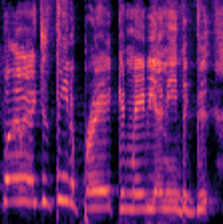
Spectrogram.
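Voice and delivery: high, sing-song mock excuse; mocking imitation. Quoting the ex asking for a break, mocking. Mocks ex's excuse for leaving.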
